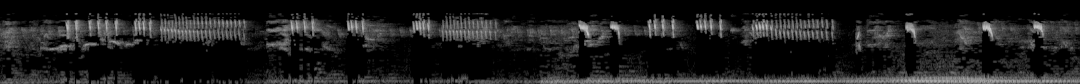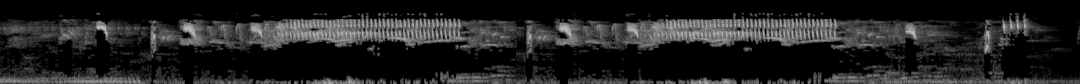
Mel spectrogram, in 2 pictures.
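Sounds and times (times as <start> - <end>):
zebra finch twittering: 0.0 - 21.5
low hum: 4.9 - 12.3.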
